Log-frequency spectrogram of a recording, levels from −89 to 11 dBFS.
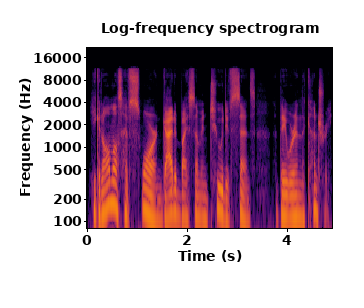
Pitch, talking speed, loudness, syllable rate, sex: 115 Hz, 195 wpm, -22 LUFS, 5.5 syllables/s, male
